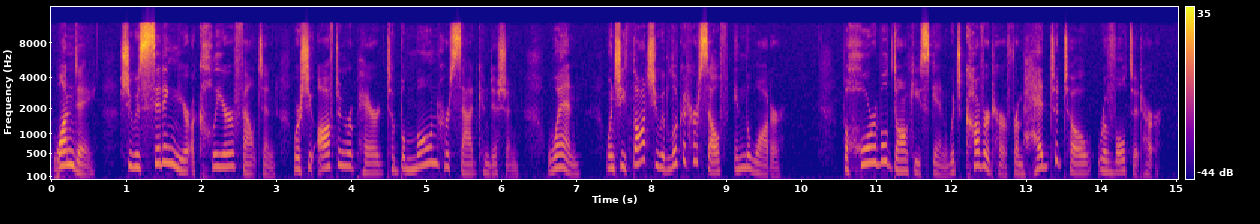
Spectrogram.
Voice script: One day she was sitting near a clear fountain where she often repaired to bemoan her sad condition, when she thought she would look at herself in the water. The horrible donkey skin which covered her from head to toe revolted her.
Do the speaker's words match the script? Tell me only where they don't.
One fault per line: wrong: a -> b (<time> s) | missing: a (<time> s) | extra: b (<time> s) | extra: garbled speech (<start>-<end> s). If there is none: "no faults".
extra: when (7.4 s)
